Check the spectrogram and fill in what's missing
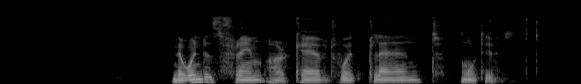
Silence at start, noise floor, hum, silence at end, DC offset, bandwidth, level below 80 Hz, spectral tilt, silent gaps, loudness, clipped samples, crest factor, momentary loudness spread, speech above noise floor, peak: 1.7 s; -81 dBFS; none; 0.7 s; under 0.1%; 10.5 kHz; -64 dBFS; -6 dB/octave; none; -34 LUFS; under 0.1%; 20 dB; 17 LU; 47 dB; -14 dBFS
